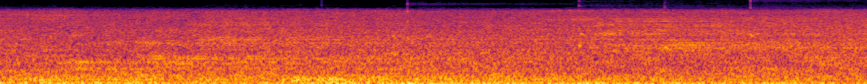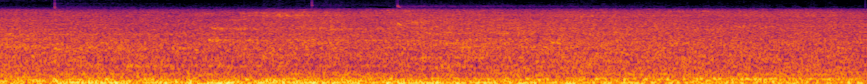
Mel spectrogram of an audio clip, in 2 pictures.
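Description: Dense, steady wash of electronic noise from oscillators in a live noise performance, heaviest in the low end, with no clear pitch or rhythm.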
